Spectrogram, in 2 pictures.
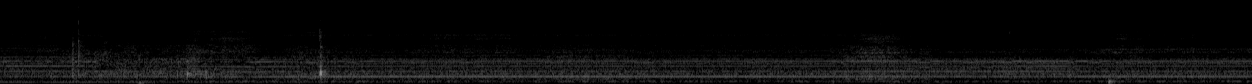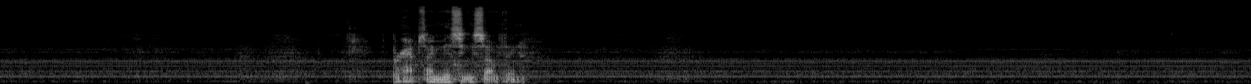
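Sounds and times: faint electrical hum: 0.0s - 25.0s.

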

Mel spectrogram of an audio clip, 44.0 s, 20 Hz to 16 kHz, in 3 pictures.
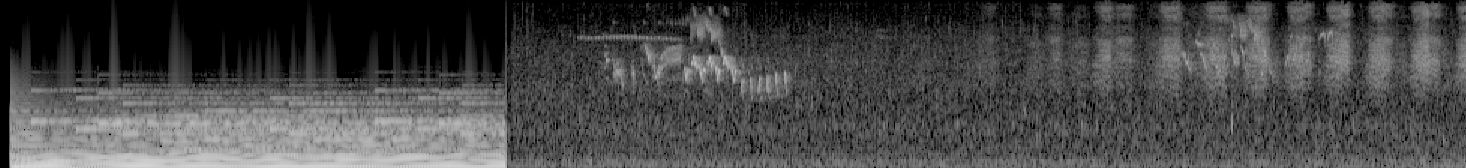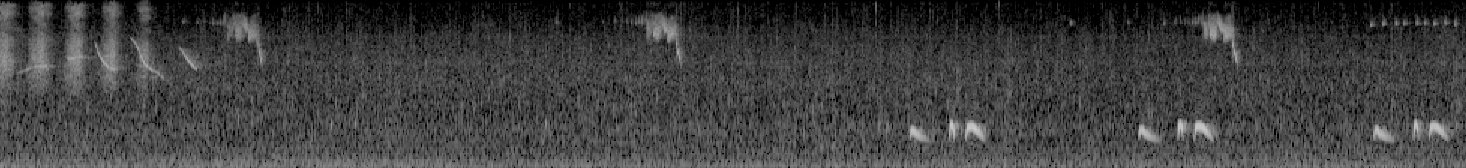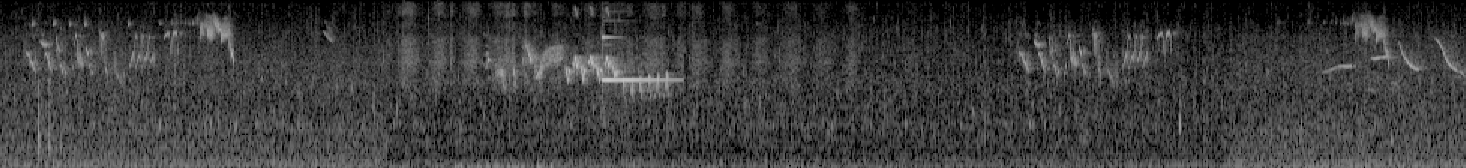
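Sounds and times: faint steady hiss: 5.0s - 43.9s
birds chirping: 34.2s - 36.2s
high whistled bird notes: 35.1s - 36.2s.

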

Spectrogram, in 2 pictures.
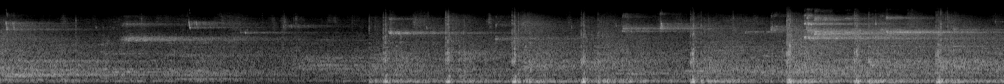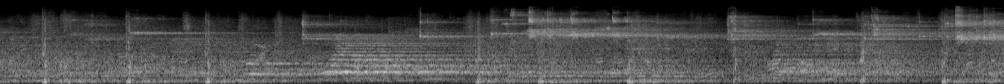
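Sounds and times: sneaker squeaks on floor: 0.0s - 3.1s, 3.7s - 9.8s, 10.4s - 13.5s, 14.2s - 20.0s.

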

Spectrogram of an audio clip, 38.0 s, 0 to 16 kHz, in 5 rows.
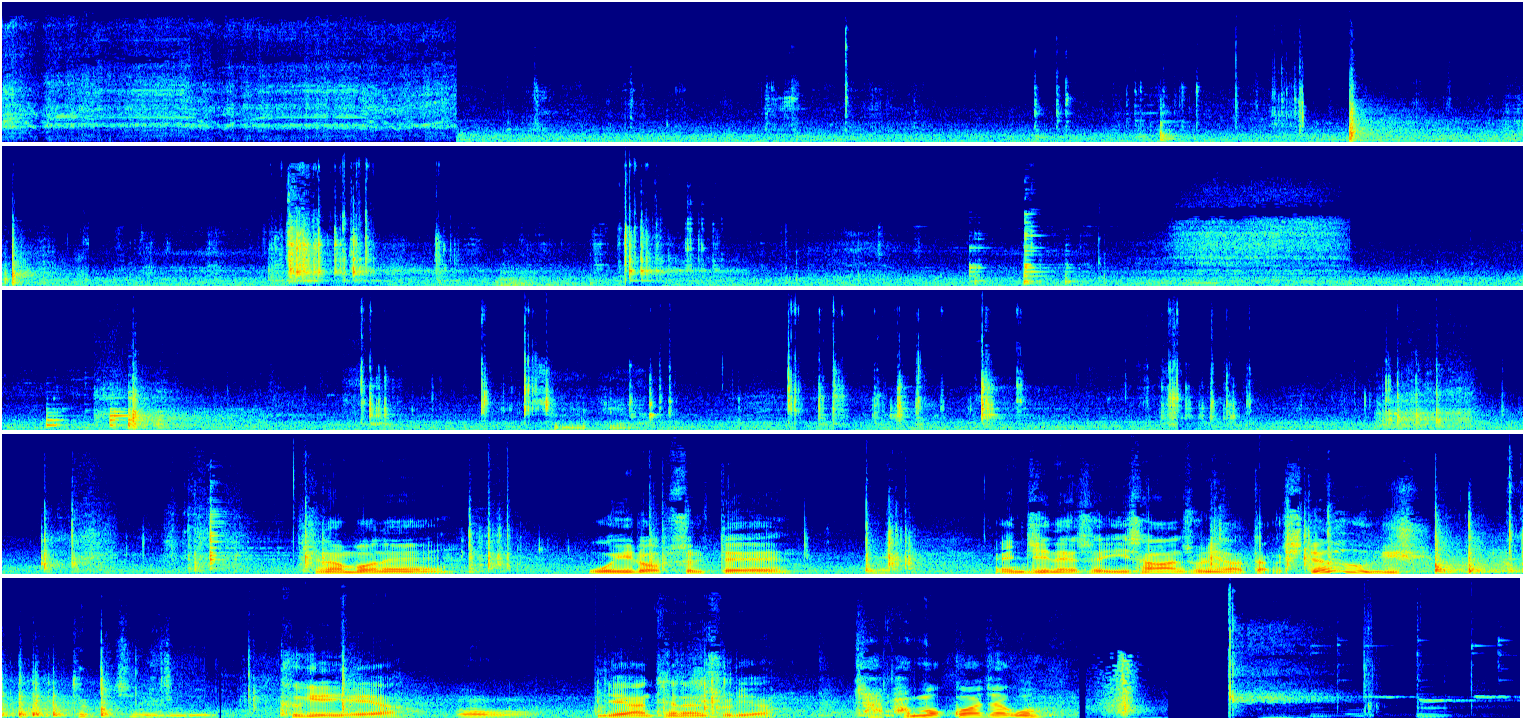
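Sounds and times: metal engine parts clinking: 8.3s - 13.1s, 15.4s - 16.1s, 16.9s - 22.2s.

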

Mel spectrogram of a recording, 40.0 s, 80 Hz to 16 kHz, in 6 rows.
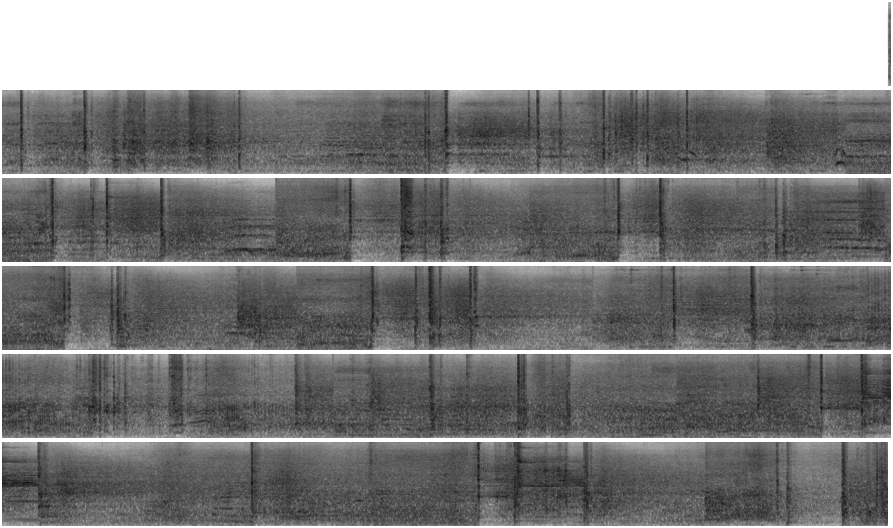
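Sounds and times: skateboard clacks: 6.7s - 8.8s, 13.6s - 39.9s
skateboards rolling on concrete: 7.0s - 39.9s
faint voices: 8.6s - 14.1s, 18.6s - 20.4s, 24.3s - 38.6s.

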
